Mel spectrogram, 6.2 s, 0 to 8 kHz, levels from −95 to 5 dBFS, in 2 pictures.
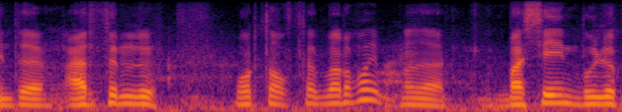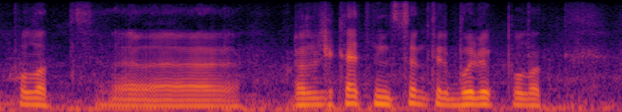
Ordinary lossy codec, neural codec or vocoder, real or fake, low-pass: none; codec, 16 kHz, 2 kbps, FunCodec, trained on Chinese and English, 25 frames a second; fake; none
